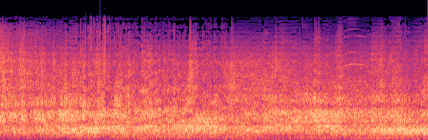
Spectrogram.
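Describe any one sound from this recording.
A jet plane roars loudly overhead.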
